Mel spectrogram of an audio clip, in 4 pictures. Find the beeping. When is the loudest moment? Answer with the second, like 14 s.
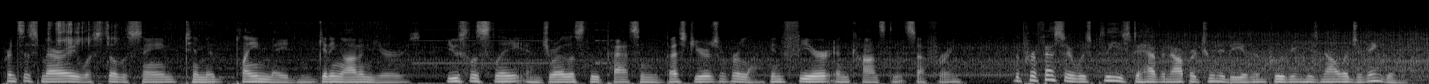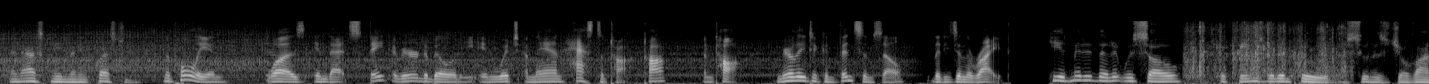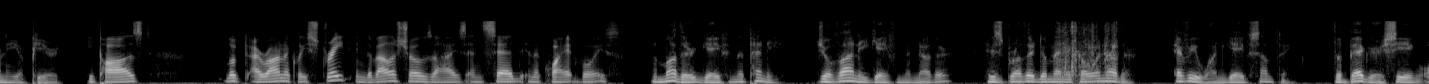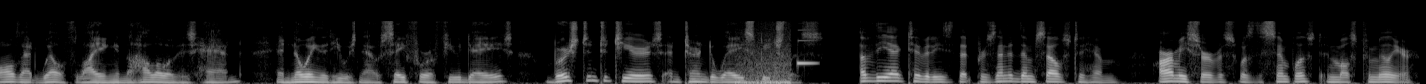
51 s.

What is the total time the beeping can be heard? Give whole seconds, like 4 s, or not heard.
3 s.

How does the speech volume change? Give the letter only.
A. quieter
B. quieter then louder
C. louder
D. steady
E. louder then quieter
D.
